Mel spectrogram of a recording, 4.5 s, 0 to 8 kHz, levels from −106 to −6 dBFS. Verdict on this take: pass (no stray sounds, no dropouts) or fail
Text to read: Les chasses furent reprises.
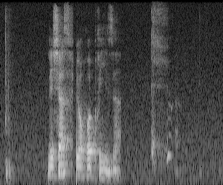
fail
